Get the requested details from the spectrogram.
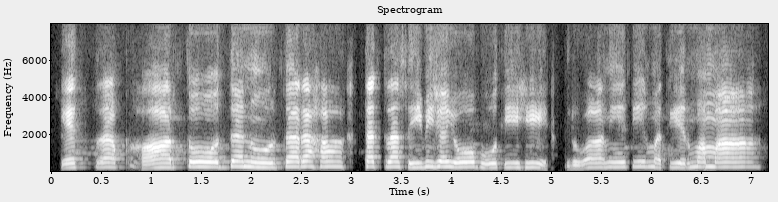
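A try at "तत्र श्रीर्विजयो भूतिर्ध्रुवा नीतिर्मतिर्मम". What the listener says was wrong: ಮಹಾಪ್ರಾಣಗಳನ್ನ ಸ್ವಲ್ಪ ಒತ್ತಿ ಹೇಳಲಿಕ್ಕೆ ಪ್ರಾಕ್ಟೀಸ್ ಮಾಡಿಕೊಳ್ಳಿ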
